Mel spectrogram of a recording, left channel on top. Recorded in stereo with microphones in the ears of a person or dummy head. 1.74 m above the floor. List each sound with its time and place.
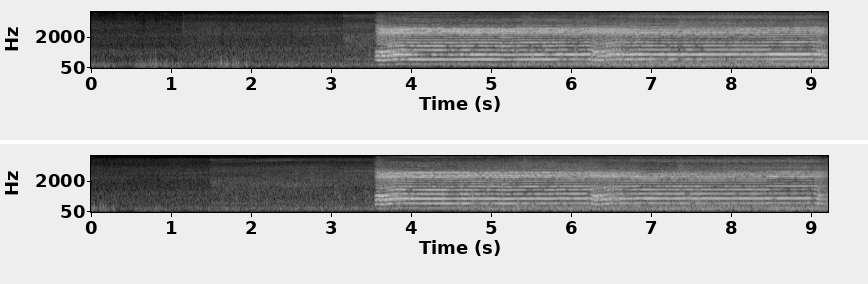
3.5 s singing: 60° right (ahead or behind), 1.6 m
